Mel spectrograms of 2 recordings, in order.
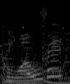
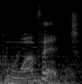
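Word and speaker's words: Skwovet: I've also used, I found out it's not pronounced Squovit, it's pronounced Squovit, like covet, like squirrel and covet.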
